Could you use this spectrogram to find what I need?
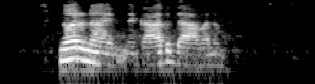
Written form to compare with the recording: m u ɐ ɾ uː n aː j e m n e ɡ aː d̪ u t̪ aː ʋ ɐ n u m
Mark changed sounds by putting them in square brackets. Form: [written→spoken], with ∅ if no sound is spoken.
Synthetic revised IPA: [m→n] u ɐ ɾ [uː→u] n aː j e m n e ɡ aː d̪ u [t̪→d̪] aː ʋ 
